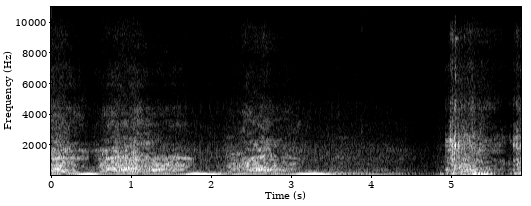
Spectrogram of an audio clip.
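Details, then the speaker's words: Old Honda Vario 110 carburetted scooter after the CVT brass boss was replaced to cure a clacking on throttle: engine revs and settles in smooth swells with no clacking; belt drive sounds healthy. "engine is very smooth. so there's no clacking clack clack clack sound when you pull it, guys,"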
